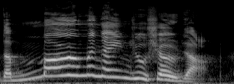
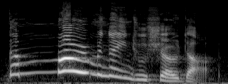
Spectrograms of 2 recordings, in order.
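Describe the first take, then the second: First: "moment" stressed on a raised pitch; emphatic excitement. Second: "moment" stretched very high and loud; drawn-out exclamation. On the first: Fan recalls Angel appearing in the episode, emphatic excitement. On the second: Fan repeats Angel's arrival for effect, drawn-out exclamation. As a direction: belt out "moment", slow and soaring. Repeats it far more emphatically. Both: Real, not acted.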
